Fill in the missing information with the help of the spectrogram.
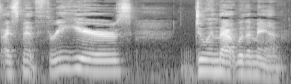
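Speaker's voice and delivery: ordinary delivery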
